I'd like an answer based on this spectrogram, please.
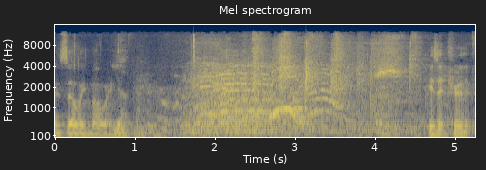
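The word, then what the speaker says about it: Zowie Bowie: your son's name Zelly your son's name is zoe boa yeah is it true that Frank Zappa has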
